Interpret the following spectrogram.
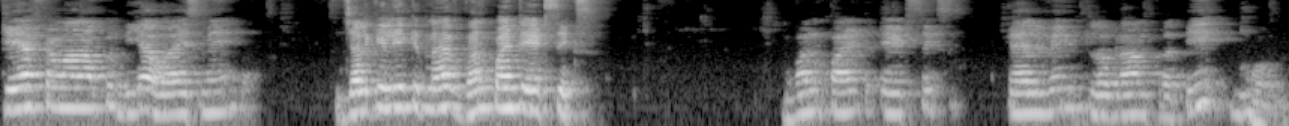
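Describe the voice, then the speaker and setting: A man teaching chemistry, working a problem step by step and doing the arithmetic aloud. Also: high-pitched. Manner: slow, talks through arithmetic aloud. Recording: roomy echo from far off the mic.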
